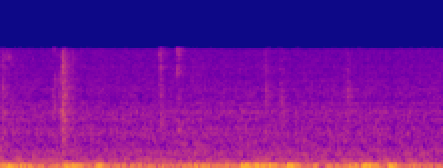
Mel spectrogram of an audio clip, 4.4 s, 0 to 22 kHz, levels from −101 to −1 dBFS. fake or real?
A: fake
